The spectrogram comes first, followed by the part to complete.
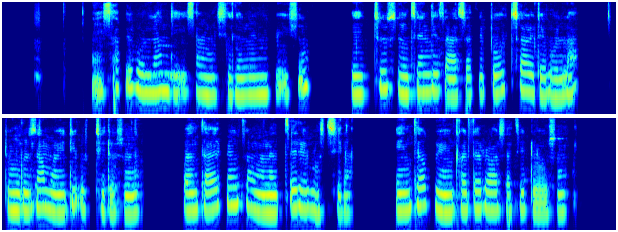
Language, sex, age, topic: Gamo, female, 18-24, government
